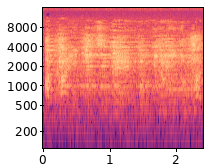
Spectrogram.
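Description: Short sung jingle with music from a Japanese TV commercial's closing logo, cutting in suddenly.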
